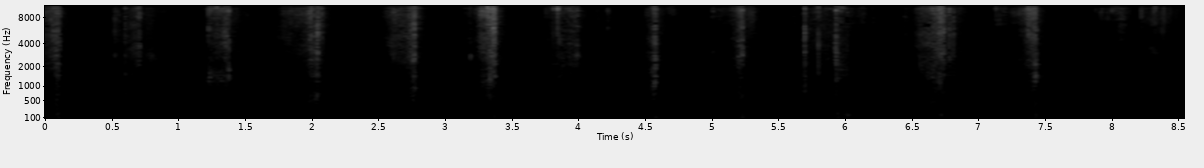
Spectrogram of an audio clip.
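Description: A tied bundle of thin, dry wooden fibers is held in both hands and squeezed and rubbed with the fingers. It makes 13 quiet, crisp, crackling rustles in an uneven rhythm, each a short bright burst with a faint low thump beneath it.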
